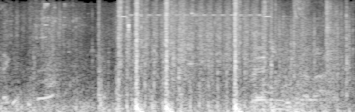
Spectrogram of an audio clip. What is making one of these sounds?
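Gunfire bursts in loud, sharp shots.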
